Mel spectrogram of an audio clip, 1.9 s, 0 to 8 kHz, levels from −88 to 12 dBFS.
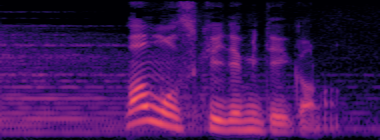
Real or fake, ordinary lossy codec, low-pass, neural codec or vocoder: real; none; none; none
